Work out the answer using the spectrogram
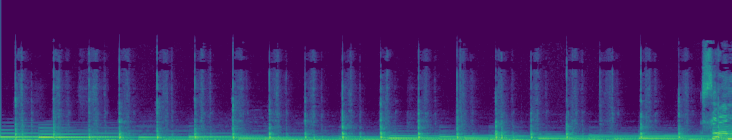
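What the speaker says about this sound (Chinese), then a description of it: "然后再改刀把它剁成蒜末就可以。" A kitchen knife rapidly minces sliced garlic on a board, about twenty crisp, even chops in a steady rhythm, close and loud, with no voices.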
